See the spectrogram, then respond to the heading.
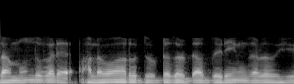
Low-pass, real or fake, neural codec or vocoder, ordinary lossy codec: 3.6 kHz; fake; codec, 16 kHz, 2 kbps, X-Codec, HuBERT features, trained on balanced general audio; MP3, 32 kbps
